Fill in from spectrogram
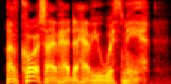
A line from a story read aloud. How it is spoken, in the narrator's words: Samael growled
